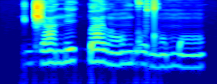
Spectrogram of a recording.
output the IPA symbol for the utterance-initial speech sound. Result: d͡ʒ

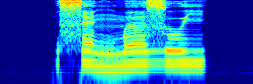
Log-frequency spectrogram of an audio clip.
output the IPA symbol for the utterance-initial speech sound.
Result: s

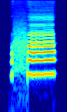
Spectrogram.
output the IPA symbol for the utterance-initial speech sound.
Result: f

